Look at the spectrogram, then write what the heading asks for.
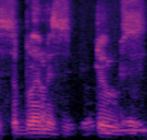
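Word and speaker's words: Sublimis Deus: It's the sublimis deuce.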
